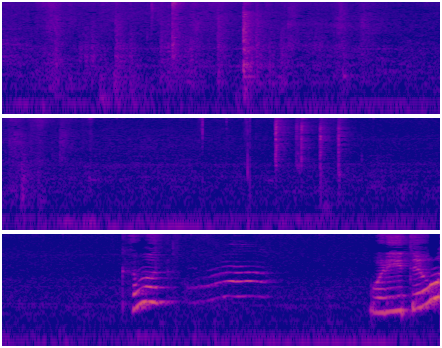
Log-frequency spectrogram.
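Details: A male house cat perched up high indoors, refusing to come down. Faint clicks and rustles fill most of the stretch, then two clear harmonic meows arrive near the end: one arching up and down, then a short rising one.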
